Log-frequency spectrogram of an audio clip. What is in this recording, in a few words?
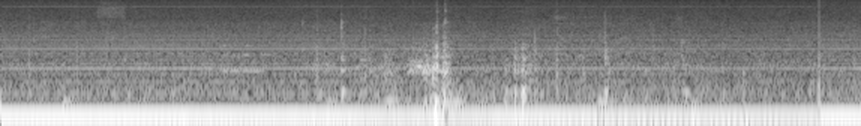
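"gentle", spoken word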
